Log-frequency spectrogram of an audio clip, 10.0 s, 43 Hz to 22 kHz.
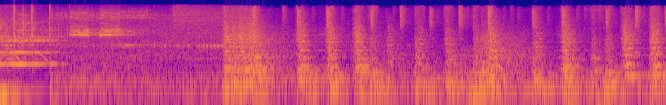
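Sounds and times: city road traffic: 0:00.0 - 0:10.0
background music with falling sweeps: 0:02.6 - 0:10.0.

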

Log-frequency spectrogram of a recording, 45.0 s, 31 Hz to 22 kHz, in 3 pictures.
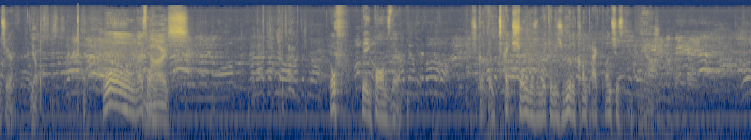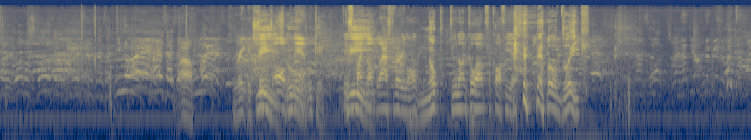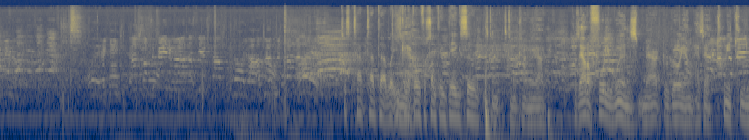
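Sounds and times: voices shouting: 0:01.1 - 0:06.1, 0:08.7 - 0:27.4, 0:35.0 - 0:37.3.

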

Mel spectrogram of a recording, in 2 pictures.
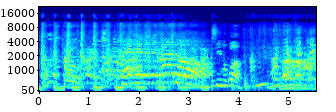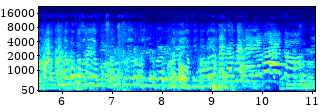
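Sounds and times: people chattering: 0:00.0 - 0:11.0.

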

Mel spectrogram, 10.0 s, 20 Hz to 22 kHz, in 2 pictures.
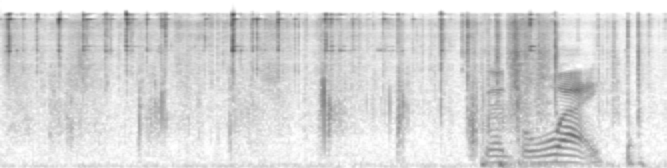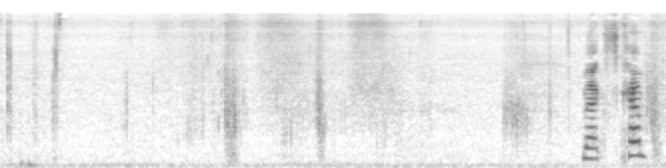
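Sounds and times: footsteps crunching on gravel: 0:00.0 - 0:04.4, 0:05.9 - 0:08.0, 0:09.8 - 0:10.0.

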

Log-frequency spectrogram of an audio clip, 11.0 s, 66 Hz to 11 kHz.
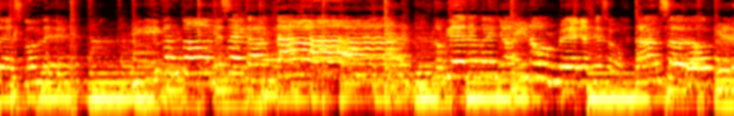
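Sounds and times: women singing together: 0:00.0 - 0:01.4, 0:02.0 - 0:11.0
strummed acoustic guitar: 0:00.0 - 0:11.0.

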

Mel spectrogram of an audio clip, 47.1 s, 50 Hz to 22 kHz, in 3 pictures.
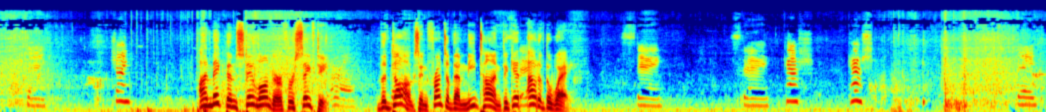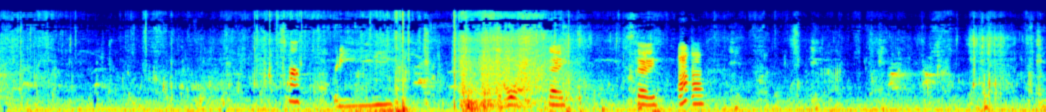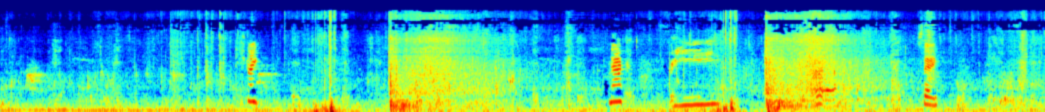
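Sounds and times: low steady hum: 0:00.0 - 0:47.0
dog splashing into pool: 0:01.8 - 0:05.6, 0:13.3 - 0:16.5, 0:21.5 - 0:24.4, 0:37.1 - 0:39.3, 0:42.2 - 0:45.0
water splashing: 0:02.9 - 0:08.6, 0:13.9 - 0:15.8, 0:22.5 - 0:24.0, 0:37.2 - 0:39.4, 0:42.6 - 0:45.1.

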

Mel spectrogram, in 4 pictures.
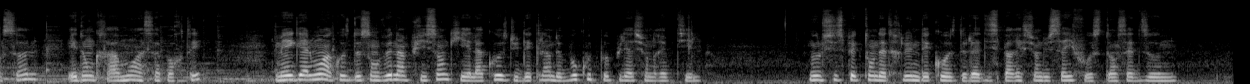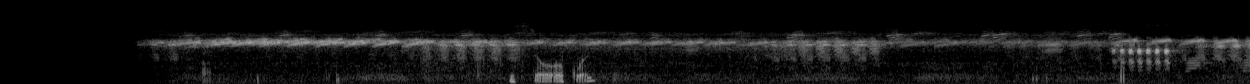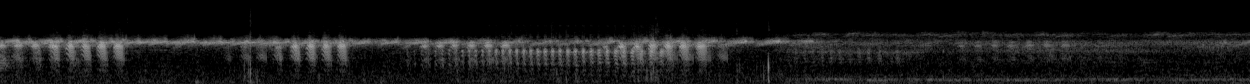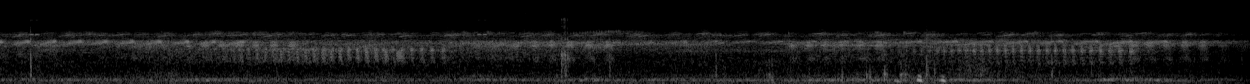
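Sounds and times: tree frogs pulsed calls: 0:00.0 - 0:11.5, 0:13.9 - 0:50.0
high-pitched frog chorus: 0:13.9 - 0:50.0.

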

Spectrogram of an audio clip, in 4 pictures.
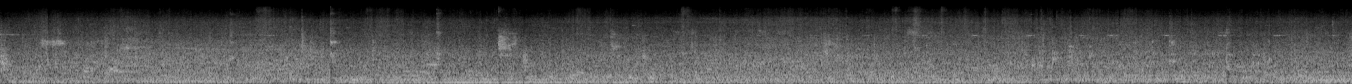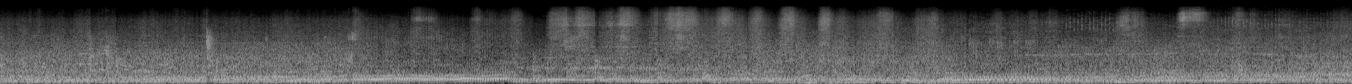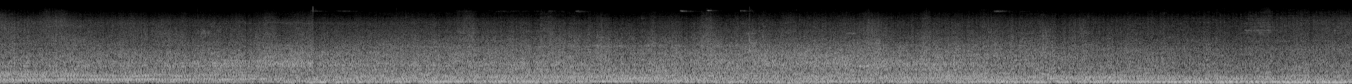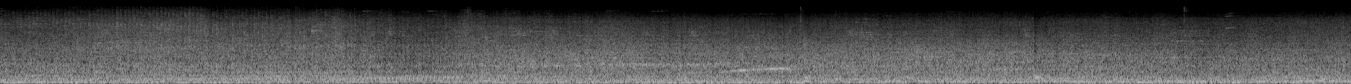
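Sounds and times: street traffic: 0:00.0 - 0:54.0.

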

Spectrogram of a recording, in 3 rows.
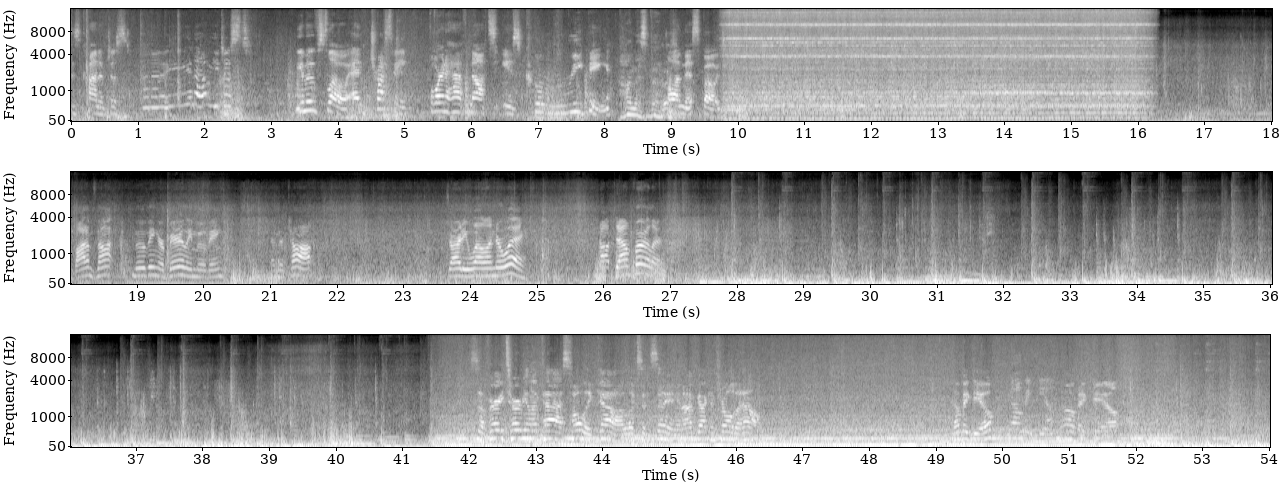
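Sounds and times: electric winch motor whine: 0:09.7 - 0:16.4, 0:41.4 - 0:54.0
wind noise on microphone: 0:20.1 - 0:54.0
music with bass and beat: 0:27.5 - 0:54.0.

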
